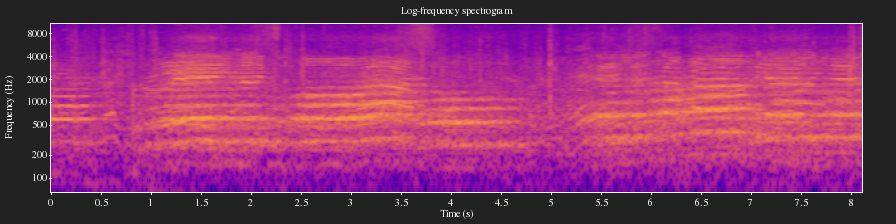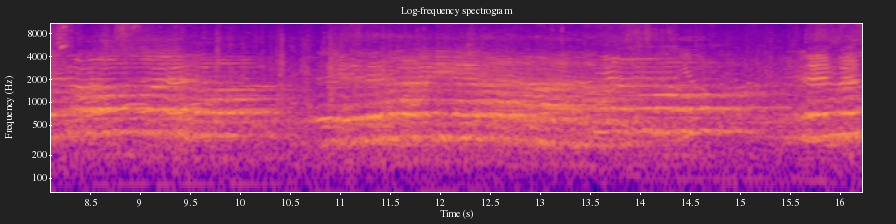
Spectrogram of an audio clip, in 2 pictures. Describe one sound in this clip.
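A crowd sings a slow hymn together outdoors.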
